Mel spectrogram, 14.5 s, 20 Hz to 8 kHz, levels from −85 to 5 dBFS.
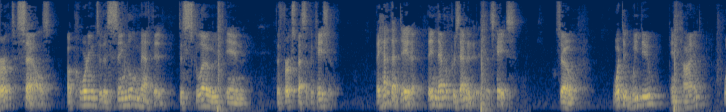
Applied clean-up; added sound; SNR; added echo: none; Drawer open or close; 12 dB; none.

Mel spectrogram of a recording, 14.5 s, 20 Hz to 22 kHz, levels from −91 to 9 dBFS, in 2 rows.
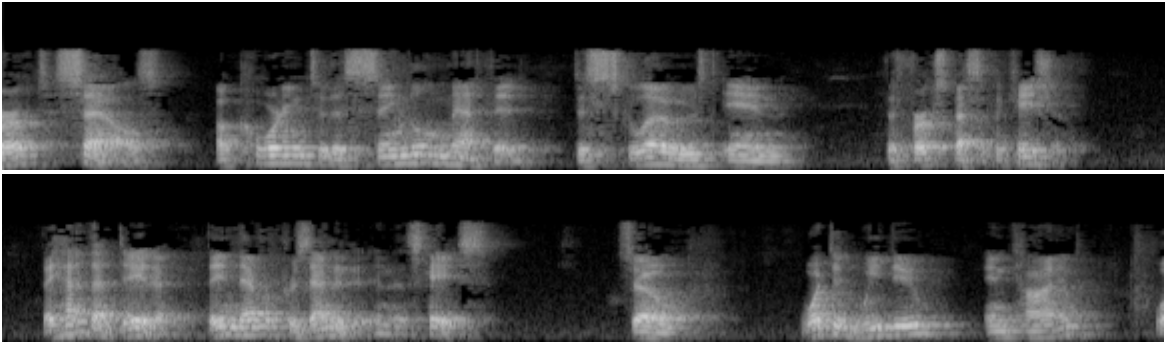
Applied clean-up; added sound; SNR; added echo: none; none; none; none.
